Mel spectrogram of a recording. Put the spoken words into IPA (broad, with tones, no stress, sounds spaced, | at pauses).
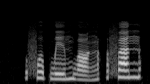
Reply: f ɤ˥˩ p w e˧˥ ɪ̯ m w ɑ˨˩˦ ŋ | f a˥ n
